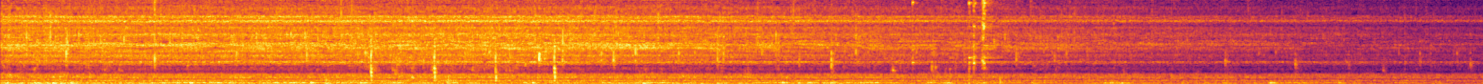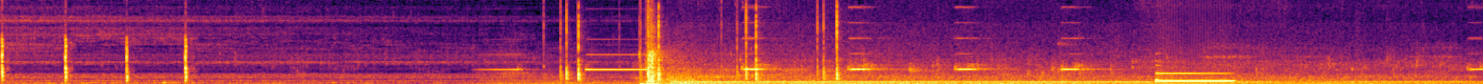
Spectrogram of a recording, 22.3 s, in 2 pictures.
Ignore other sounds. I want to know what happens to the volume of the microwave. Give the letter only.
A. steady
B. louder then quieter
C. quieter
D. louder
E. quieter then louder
C.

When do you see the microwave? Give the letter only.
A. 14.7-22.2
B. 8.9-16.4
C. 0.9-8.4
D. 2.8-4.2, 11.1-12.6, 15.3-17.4
A.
